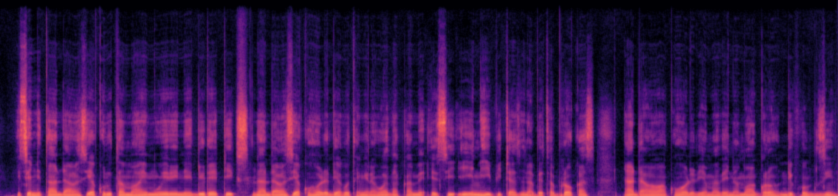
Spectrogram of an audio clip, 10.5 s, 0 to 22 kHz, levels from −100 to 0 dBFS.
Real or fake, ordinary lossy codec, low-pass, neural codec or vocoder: fake; none; none; codec, 44.1 kHz, 7.8 kbps, Pupu-Codec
